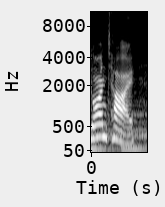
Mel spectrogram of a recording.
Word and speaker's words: Yontai: They're nowhere near each other, but there is one, how do you say it? Like a Yonti? The snake thing? Oh, okay, a Yontai.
